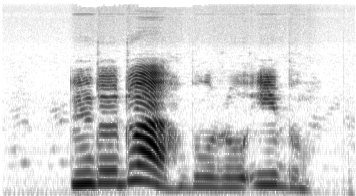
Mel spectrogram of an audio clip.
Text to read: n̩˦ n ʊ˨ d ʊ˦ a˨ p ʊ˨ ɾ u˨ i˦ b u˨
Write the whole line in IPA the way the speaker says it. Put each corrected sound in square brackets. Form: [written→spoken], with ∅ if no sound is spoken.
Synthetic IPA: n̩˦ [n→d] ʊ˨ d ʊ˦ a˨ [p→b] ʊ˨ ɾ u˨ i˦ b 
